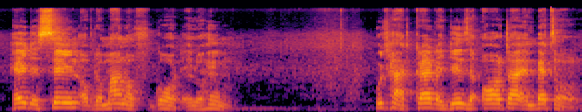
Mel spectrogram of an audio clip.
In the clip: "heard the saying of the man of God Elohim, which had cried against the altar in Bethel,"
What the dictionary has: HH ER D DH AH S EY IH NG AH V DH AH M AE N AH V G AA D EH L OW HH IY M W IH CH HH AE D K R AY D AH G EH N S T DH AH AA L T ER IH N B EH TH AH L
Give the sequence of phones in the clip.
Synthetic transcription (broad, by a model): HH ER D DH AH S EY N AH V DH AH M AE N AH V G AA D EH L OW HH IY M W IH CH HH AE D K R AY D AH G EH N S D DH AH AA L T ER IH N B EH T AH L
